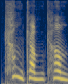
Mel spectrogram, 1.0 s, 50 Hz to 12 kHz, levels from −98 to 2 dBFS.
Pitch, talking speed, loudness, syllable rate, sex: 275 Hz, 175 wpm, -17 LUFS, 3.1 syllables/s, female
